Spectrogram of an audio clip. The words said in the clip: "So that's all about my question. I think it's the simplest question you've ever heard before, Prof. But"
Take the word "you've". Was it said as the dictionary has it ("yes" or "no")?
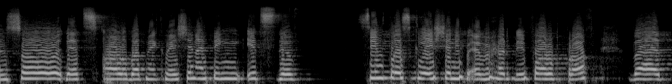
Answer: no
